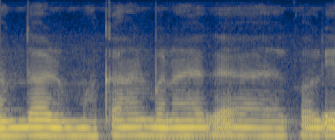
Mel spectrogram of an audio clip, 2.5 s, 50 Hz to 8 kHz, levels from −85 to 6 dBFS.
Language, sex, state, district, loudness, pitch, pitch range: Hindi, male, Haryana, Rohtak, -14 LUFS, 120 Hz, 120-125 Hz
